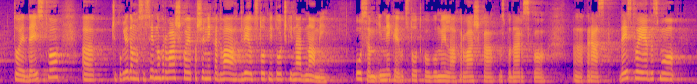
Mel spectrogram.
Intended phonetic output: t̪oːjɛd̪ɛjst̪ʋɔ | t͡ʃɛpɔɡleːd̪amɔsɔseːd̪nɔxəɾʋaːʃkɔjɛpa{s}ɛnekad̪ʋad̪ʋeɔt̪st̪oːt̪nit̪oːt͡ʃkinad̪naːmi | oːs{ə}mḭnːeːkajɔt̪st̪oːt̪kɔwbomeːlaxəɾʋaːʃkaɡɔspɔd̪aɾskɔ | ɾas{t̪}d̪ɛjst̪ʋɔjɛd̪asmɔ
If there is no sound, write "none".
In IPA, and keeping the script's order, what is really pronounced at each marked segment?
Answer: ʃ, ə, t̪

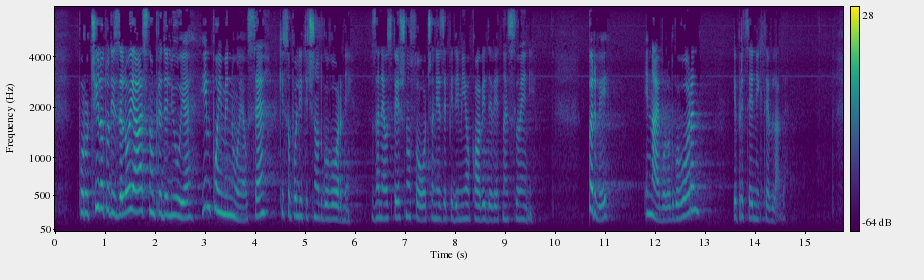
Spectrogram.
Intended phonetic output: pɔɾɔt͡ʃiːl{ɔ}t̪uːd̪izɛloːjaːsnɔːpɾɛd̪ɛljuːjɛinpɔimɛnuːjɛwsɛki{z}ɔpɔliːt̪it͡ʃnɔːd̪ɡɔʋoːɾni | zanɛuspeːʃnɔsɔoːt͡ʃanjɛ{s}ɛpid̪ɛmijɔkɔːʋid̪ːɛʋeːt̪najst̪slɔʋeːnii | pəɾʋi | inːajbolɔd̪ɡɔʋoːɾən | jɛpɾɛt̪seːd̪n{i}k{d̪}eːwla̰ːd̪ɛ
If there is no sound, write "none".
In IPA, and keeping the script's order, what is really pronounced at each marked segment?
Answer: ɔ, s, z, i, t̪

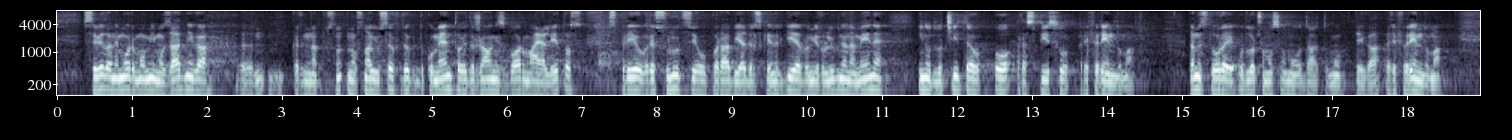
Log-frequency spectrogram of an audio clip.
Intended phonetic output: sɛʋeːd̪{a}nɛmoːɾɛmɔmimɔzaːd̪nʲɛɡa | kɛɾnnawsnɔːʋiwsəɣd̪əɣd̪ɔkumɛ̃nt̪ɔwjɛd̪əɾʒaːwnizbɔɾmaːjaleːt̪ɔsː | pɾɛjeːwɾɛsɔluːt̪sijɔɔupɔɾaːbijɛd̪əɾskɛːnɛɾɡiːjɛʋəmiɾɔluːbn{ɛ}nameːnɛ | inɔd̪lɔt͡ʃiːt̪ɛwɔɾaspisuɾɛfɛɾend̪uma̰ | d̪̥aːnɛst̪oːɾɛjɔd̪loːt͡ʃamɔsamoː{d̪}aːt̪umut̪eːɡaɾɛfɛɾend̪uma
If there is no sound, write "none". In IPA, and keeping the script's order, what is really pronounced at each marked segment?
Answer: a, ɛ, d̪

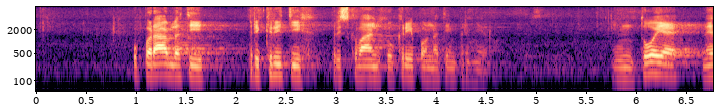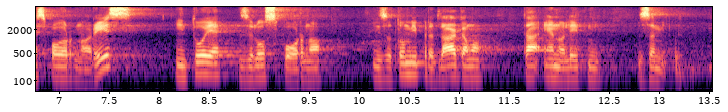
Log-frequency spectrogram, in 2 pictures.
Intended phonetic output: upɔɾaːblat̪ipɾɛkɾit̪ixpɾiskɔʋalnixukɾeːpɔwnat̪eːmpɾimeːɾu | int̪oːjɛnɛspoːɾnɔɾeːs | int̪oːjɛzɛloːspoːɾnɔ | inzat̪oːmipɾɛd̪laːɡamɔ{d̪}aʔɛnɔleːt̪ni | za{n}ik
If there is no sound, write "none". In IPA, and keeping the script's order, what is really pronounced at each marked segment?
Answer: t̪, m

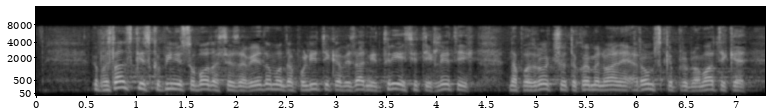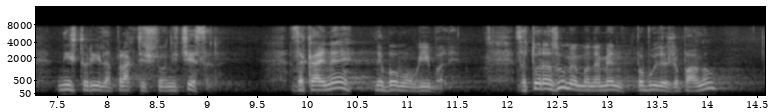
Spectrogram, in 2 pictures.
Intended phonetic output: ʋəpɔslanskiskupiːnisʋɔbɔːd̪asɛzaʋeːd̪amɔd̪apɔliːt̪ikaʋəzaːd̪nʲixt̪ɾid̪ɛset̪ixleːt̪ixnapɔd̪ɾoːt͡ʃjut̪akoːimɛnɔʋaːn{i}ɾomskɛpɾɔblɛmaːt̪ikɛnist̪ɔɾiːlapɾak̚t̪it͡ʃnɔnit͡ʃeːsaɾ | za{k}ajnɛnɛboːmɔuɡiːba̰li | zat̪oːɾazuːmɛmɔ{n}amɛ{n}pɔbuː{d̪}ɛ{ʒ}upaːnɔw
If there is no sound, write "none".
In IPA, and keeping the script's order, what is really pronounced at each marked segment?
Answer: ɛ, k, n, n, d̪, ʒ

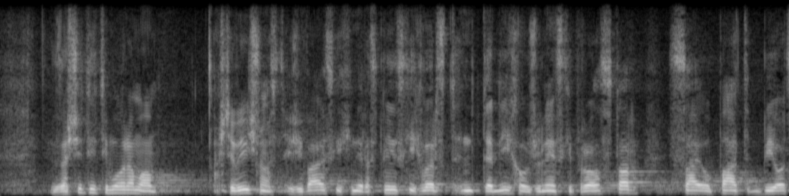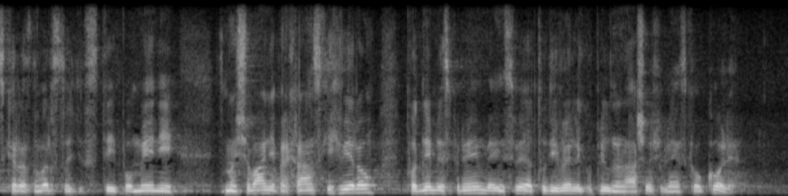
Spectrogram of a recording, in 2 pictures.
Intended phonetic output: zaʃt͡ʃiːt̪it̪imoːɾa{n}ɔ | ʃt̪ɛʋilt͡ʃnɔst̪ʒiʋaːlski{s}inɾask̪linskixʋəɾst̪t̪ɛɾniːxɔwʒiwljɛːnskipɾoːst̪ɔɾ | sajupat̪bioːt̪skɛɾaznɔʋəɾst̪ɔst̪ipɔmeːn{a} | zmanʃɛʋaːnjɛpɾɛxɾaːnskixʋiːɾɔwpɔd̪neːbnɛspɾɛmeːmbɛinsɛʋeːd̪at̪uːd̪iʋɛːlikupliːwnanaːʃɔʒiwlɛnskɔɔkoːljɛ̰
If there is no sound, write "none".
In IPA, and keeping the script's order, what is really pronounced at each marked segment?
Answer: m, x, i

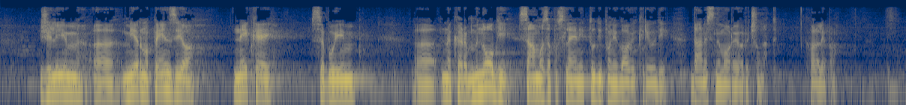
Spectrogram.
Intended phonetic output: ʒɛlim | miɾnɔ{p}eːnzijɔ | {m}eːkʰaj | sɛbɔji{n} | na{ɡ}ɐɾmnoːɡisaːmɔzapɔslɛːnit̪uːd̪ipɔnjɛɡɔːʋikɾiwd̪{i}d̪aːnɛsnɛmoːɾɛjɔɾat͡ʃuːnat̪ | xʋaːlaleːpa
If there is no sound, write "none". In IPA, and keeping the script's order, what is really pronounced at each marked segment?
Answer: p, n, m, k, i

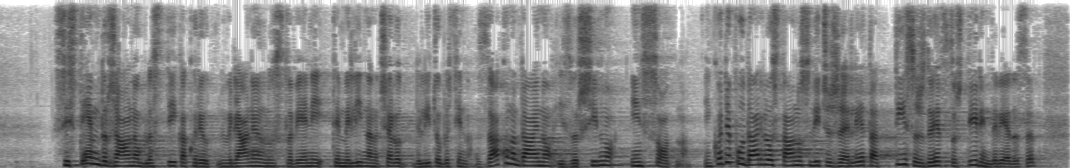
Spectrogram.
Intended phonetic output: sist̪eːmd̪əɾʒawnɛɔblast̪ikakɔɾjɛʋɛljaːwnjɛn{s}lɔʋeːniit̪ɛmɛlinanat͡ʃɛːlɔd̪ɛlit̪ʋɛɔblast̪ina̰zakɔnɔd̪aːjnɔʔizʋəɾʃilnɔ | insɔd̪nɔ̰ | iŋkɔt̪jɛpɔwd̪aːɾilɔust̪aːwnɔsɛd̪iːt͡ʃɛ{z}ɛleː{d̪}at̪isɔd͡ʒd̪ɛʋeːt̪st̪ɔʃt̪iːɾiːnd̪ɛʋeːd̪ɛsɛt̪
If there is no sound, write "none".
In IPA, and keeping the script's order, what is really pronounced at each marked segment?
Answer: s, ʒ, t̪

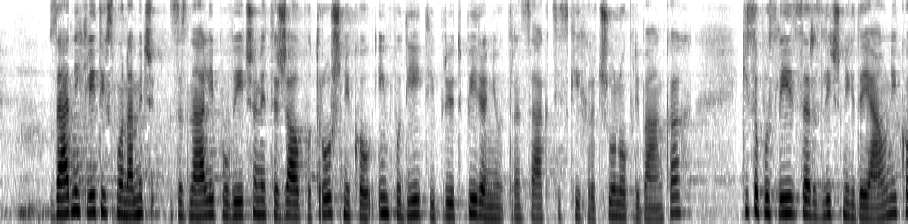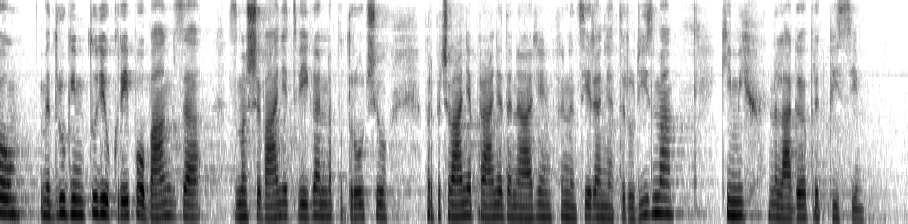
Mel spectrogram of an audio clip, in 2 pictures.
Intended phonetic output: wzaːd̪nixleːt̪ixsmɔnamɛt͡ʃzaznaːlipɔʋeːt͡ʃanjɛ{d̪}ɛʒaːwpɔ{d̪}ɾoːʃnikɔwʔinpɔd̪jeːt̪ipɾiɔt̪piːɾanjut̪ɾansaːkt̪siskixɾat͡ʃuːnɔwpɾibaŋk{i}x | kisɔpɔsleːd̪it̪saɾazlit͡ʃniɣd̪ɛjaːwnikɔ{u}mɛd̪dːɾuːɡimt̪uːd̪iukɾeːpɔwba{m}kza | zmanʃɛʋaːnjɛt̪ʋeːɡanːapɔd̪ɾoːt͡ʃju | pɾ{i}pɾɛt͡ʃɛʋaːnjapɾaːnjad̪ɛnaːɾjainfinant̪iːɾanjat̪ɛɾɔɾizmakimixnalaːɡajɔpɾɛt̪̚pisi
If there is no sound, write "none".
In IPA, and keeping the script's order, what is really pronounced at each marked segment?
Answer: t̪, t̪, a, w, ŋ, ɛ

